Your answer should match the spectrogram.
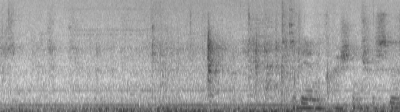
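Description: Papers rustling and being leafed through at a conference table, with scattered small handling sounds, over a steady low electrical hum and room noise. A voice starts near the end.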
